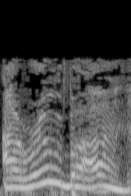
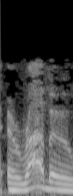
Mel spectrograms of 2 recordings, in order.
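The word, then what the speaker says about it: Irabu: Hideki Aruba. I think the proper pronunciation, Harry, is Arabu.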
